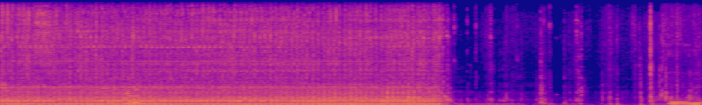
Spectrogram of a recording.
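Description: A sewing machine stitching fabric scraps onto a journal cover runs in a steady, loud, close mechanical whir for several seconds, then stops. Someone talks briefly while fabric is handled in the quiet that follows.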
